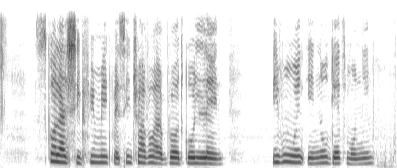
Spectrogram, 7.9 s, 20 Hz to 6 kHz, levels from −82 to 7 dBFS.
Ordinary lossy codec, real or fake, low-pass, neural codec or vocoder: none; fake; 5.4 kHz; codec, 16 kHz, 8 kbps, FreqCodec, larger model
